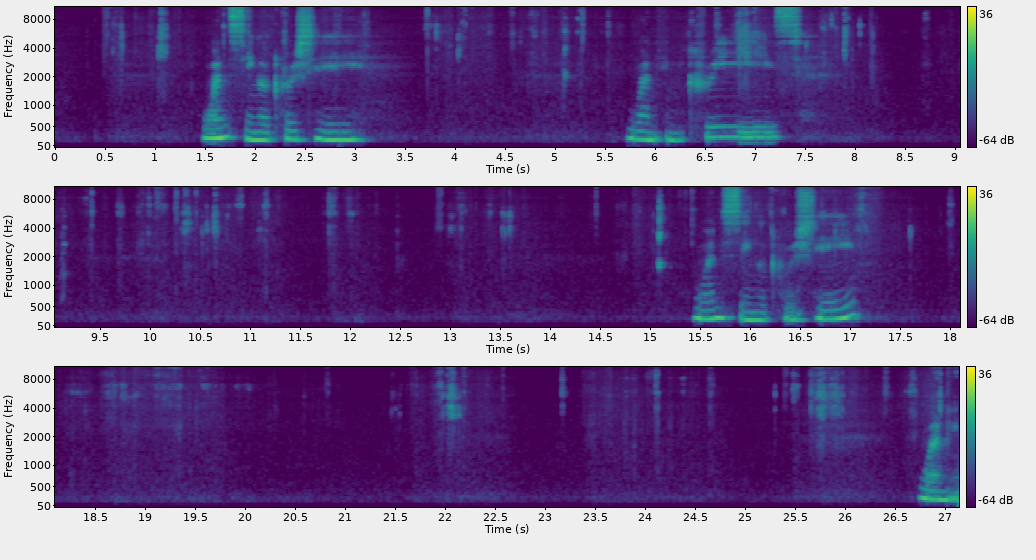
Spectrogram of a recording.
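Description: A crochet hook softly clicks and rustles through yarn.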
